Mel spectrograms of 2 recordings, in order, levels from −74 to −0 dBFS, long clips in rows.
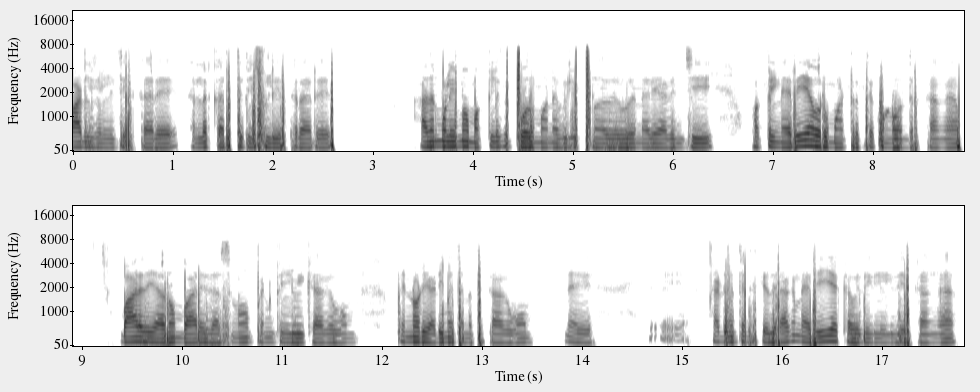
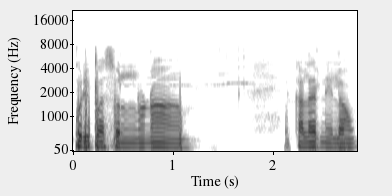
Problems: constant background noise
